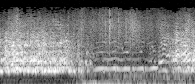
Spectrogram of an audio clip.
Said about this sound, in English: These turkeys have no clue what they're in for. They are hand-picked and raised for the greatest holiday ever, Thanksgiving.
